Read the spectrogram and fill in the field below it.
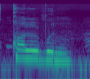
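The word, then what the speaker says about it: قلب: ee contohnya ee pada huruf kalbun dengan qolbun. Jadi pelafalannya jelas antara ka dan qof.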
